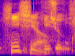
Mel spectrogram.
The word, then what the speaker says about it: hishio: So you said, what is it called? Hashi? – Hishio. – How do you spell that? – H-I-S-H-I-O, yeah.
